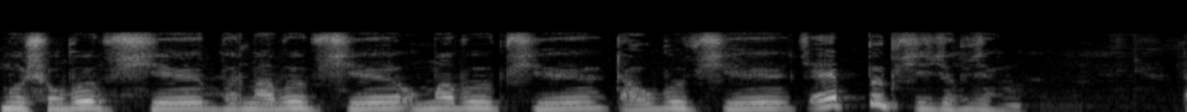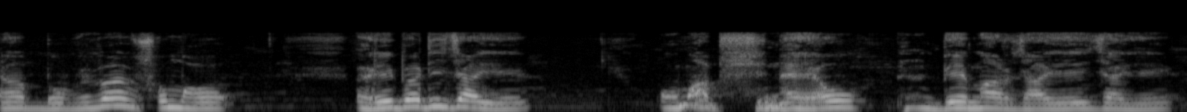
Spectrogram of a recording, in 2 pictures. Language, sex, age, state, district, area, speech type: Bodo, male, 60+, Assam, Chirang, rural, spontaneous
